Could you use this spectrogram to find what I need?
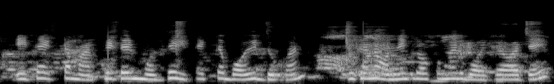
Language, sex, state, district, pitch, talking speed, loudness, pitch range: Bengali, female, West Bengal, Kolkata, 250 Hz, 160 wpm, -17 LUFS, 225-275 Hz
